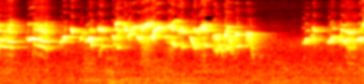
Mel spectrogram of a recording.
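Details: Timbrado canary singing rapid rolling trills and chirps, a dense phrase broken by a brief pause near the end before the trilling resumes; faint low background hum.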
